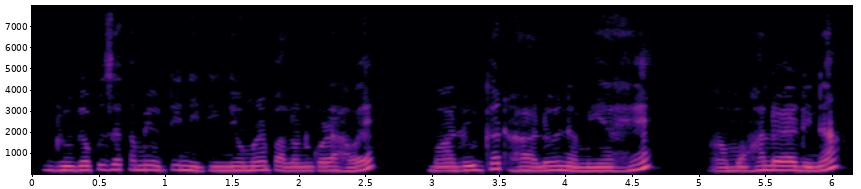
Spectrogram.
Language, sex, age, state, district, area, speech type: Assamese, female, 30-45, Assam, Biswanath, rural, spontaneous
